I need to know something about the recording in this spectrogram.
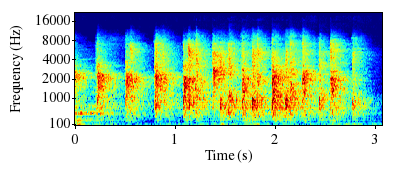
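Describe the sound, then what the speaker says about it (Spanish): A church congregation claps for God during a sermon, a small group in a quick, even rhythm, a steady run of sharp hand claps close by with no talking. "Dele fuerte aplauso al Señor."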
